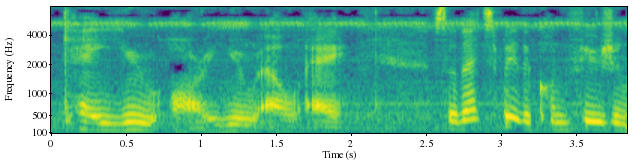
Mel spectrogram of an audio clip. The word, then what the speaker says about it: Karula: And according to the phonetics of the way that you would spell that in that language, it would be Kurula.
